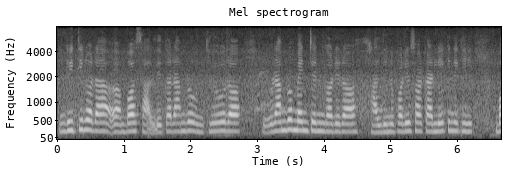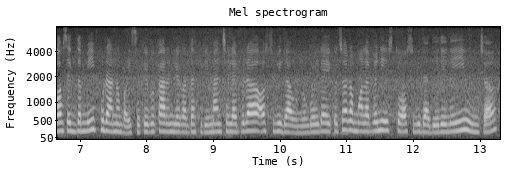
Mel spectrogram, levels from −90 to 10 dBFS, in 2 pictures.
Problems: constant background noise, background conversations at intervals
